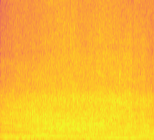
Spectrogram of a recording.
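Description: Wissota Pure Stock race cars running a feature race on a dirt oval track, loud continuous engine roar from several cars, steady droning with no talk.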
